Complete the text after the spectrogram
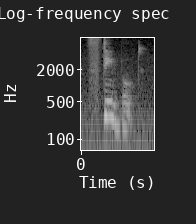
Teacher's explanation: I want the first part to be loud and the second part to be softer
